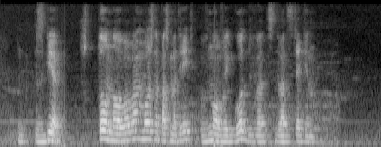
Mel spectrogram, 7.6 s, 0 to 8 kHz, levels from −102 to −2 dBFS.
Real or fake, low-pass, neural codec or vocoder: real; 7.2 kHz; none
